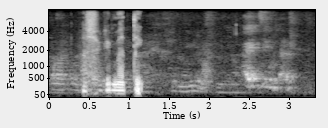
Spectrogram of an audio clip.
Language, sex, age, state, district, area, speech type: Manipuri, female, 60+, Manipur, Imphal East, rural, spontaneous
